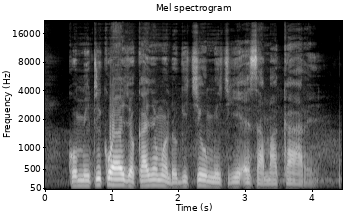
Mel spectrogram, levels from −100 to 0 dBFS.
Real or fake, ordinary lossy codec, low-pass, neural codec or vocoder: real; none; none; none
